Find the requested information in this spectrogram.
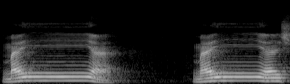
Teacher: nun sukun bertemu dengan ya, idgham bi gunnah dimasukkan dan disertai berdengung. Mayya, mayyasha'u, mad wajib mutasil panjangkan 6 ketukan.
